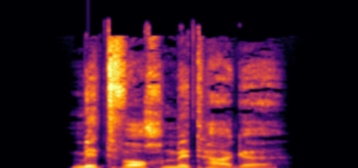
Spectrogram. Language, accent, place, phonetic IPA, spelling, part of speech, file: German, Germany, Berlin, [ˈmɪtvɔxˌmɪtaːɡə], Mittwochmittage, noun, De-Mittwochmittage.ogg
- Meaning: nominative/accusative/genitive plural of Mittwochmittag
